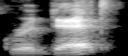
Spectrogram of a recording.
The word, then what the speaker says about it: Gradet: hate to start on a contrarian note it's gradet but uh quite quite all right we'll go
